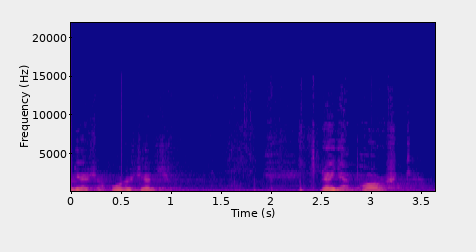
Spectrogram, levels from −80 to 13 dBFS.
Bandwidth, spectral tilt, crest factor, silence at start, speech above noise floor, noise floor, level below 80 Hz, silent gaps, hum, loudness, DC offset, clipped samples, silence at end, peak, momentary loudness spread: 15 kHz; -7 dB/octave; 18 dB; 0 s; 22 dB; -60 dBFS; -66 dBFS; none; none; -40 LUFS; under 0.1%; under 0.1%; 0.05 s; -24 dBFS; 24 LU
